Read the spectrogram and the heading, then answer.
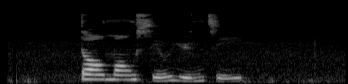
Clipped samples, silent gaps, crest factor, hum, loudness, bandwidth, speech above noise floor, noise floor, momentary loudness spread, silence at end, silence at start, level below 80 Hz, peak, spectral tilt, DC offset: under 0.1%; none; 22 dB; none; -29 LUFS; 11.5 kHz; 29 dB; -57 dBFS; 13 LU; 1.05 s; 0.25 s; -74 dBFS; -10 dBFS; -4.5 dB/octave; under 0.1%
